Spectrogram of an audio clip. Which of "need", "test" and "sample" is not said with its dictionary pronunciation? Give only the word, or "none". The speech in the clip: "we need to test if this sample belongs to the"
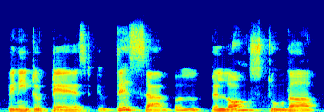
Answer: none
